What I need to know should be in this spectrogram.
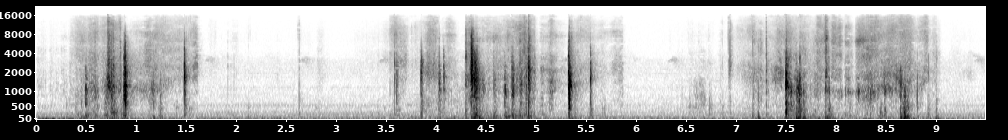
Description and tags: Turning Pages of Book
This is the sound of someone turning the pages of a normal book not newspaper. Recorded with Zoom H6 Stereo Microphone. Recorded with Nvidia High Definition Audio Drivers.
Pages, Turning-Pages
